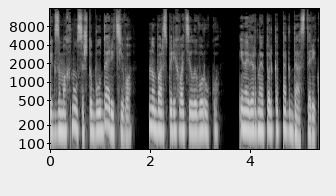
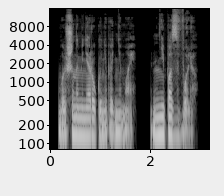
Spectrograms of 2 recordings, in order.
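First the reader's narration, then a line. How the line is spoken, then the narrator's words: Through gritted teeth. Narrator (Russian): процедил сквозь зубы Барс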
